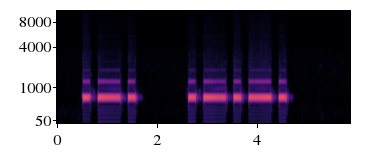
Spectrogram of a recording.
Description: Morse code, heard as a keyed tone, about 8 wpm, 650 Hz. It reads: R <AR>
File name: jh8cbh / 2023cw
